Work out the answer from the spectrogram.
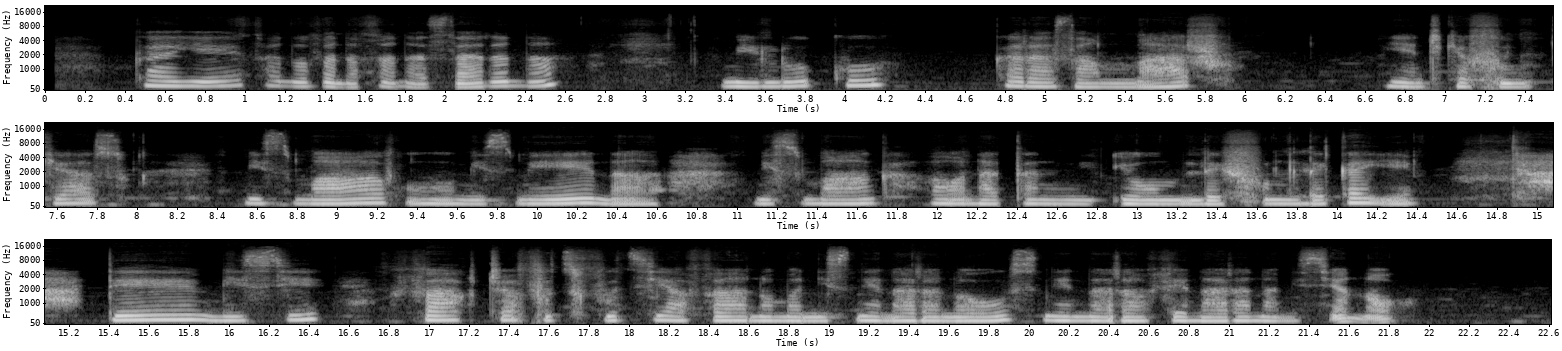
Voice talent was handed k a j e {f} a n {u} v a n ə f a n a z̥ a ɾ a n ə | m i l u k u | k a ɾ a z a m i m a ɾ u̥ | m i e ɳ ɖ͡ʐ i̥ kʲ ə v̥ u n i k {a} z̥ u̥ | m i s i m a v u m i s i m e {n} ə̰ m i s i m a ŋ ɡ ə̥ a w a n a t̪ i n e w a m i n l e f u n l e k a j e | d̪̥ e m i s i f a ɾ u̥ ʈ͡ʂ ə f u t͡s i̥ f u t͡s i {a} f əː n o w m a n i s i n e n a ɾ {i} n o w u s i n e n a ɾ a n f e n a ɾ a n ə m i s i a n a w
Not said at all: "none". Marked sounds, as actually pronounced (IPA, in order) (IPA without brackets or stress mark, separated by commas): f, o, a, n, a, a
